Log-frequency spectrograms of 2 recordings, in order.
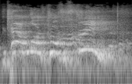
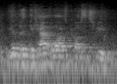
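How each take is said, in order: First: It is said with lively excitement. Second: It is said flatly, with hesitation.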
